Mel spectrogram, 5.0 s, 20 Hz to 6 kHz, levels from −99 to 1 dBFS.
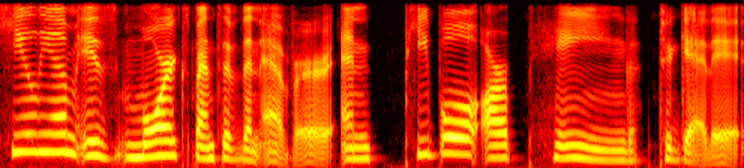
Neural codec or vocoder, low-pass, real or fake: none; 5.4 kHz; real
